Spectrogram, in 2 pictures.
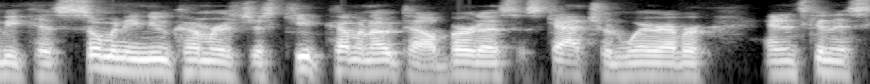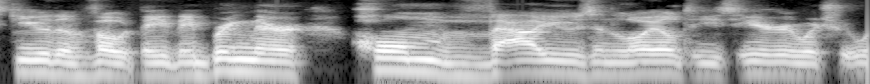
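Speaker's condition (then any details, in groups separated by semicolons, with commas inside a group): No condition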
